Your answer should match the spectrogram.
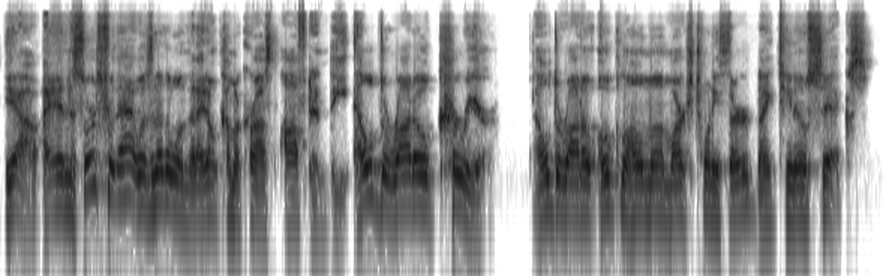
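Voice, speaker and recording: A man's voice: fairly high pitch, brisk. A man hosting a history talk, telling stories casually and going through dates and records in detail. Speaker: podcast host presenting historical research. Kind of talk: casual storytelling conversation.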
